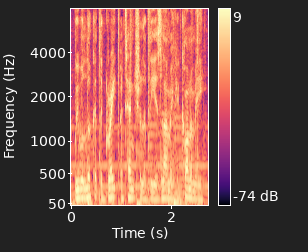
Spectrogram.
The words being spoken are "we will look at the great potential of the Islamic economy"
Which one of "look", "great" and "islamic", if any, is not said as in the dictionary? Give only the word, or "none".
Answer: none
